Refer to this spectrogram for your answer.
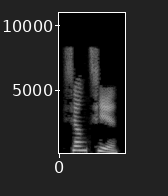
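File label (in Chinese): "镶嵌", Mandarin Chinese; chinese flashcards; hsk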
